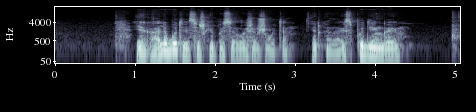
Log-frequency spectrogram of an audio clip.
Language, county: Lithuanian, Vilnius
